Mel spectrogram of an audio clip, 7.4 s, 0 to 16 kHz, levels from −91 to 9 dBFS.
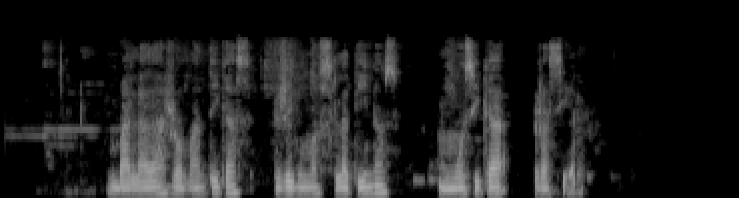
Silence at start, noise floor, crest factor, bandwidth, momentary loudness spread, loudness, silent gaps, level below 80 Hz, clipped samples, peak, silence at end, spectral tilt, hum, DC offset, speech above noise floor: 0.4 s; -60 dBFS; 18 dB; 7.8 kHz; 16 LU; -33 LUFS; none; -68 dBFS; under 0.1%; -16 dBFS; 1.5 s; -5.5 dB/octave; none; under 0.1%; 28 dB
